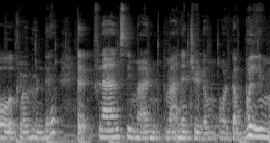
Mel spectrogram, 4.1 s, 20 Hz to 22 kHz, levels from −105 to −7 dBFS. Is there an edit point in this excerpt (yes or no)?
yes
